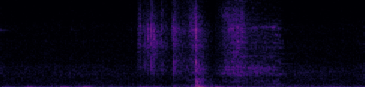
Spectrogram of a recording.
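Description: Kitchen knife cutting through hogweed flower buds on a wooden chopping board: a faint crisp slicing, then a sharp knock of the blade on the board a little past halfway, with a lighter tap just after.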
